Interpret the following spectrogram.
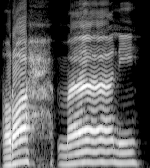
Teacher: Kemudian rahmani. Pada lafal rahmani ada ha sukun. Maka di sini ha mempunyai sifat yaitu sifat hames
